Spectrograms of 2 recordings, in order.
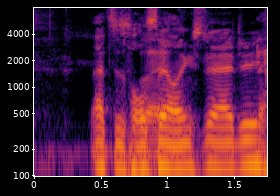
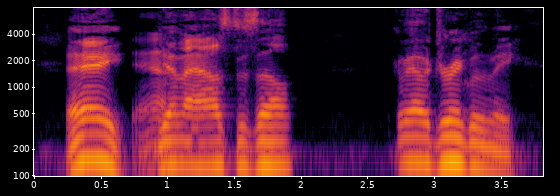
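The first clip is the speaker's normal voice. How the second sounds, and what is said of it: Impression of a friend's mannerisms. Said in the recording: “That actually is a pretty good impression of him ... That's kind of his mannerism.”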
